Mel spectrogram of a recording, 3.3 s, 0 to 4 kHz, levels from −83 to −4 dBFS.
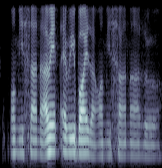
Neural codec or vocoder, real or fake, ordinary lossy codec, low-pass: codec, 16 kHz, 4.8 kbps, FACodec; fake; none; 3.6 kHz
